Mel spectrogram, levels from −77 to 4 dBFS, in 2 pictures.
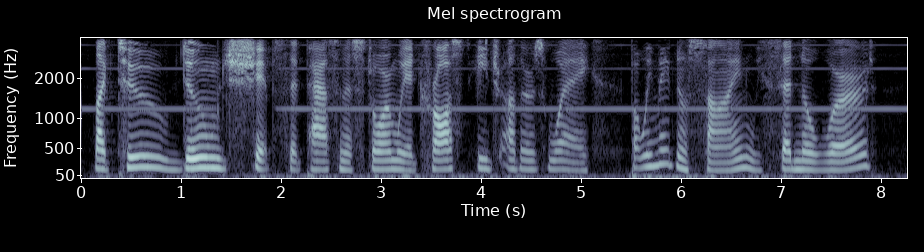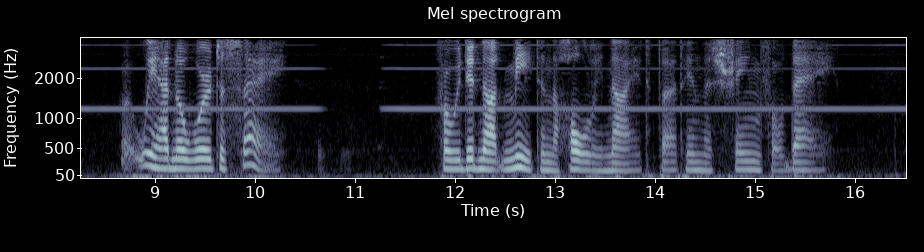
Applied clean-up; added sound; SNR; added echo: none; Wind instrument, woodwind instrument; 19 dB; none.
